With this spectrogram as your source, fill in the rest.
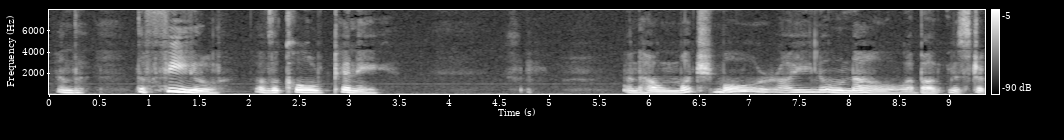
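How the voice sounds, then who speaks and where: A woman reading a short story aloud in a gentle, halting way, repeating words and laughing softly as she goes. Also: lowish voice, gravelly, breathy edge. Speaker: audiobook reader.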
